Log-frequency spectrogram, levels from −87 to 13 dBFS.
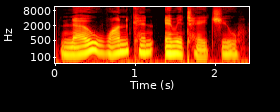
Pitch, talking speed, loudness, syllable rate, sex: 145 Hz, 125 wpm, -19 LUFS, 4.4 syllables/s, female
